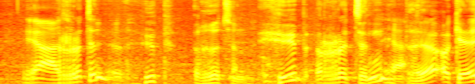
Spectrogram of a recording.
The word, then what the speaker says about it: Huub Rutten: Do I pronounce it correctly? Yeah, RUTTEN? Huub RUTTEN.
